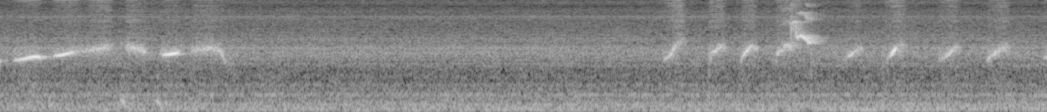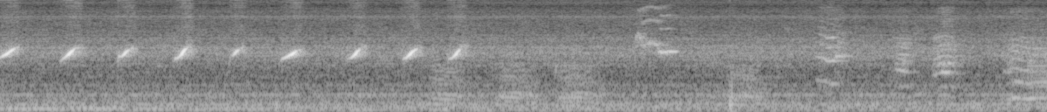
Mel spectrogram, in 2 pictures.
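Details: Clever Javan myna, said to imitate coughing and a cockerel's crow at dawn prayer time; here a run of about a dozen short, rising whistled notes at a steady pace, preceded and followed by scattered squeaky, buzzy notes.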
